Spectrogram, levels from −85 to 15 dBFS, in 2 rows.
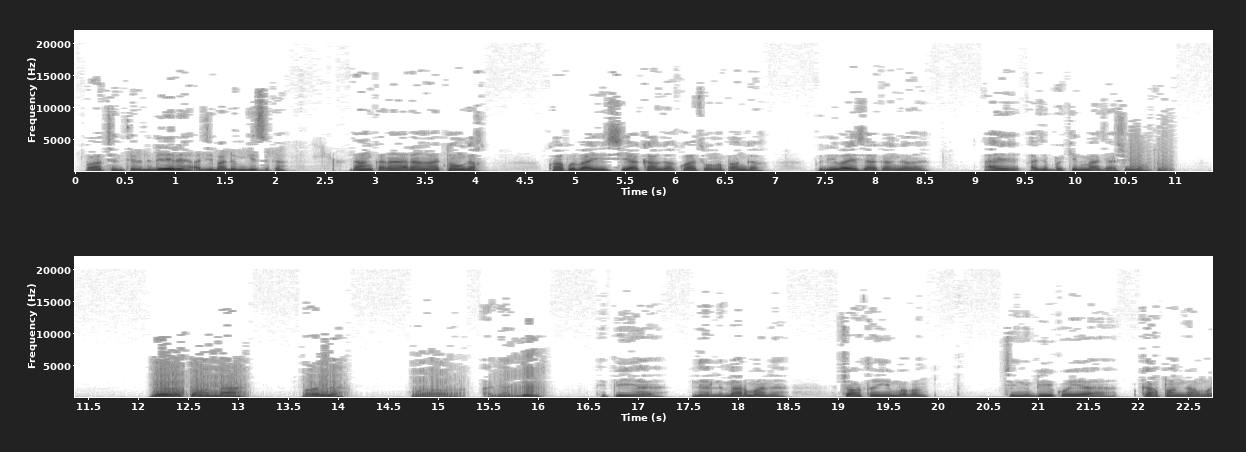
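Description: Throughout the speech there is heavy codec damage: ringing, washy smearing, and a hiss that breathes with the signal, likely from WMA compression at about 32 kbps. Its long transform blocks spread noise across tens of milliseconds rather than producing short metallic twitter.

From 10.54 to 16.54 s, buffer tearing adds a robotic buzz at 93.8 Hz, which fits a 512-sample buffer. Writer and reader cross inside each period, so a small slice of audio from roughly 40 ms earlier is spliced in, and the rattle is present only with signal.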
